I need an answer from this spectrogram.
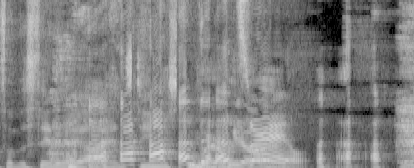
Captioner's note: laughs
